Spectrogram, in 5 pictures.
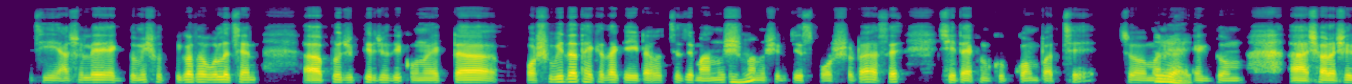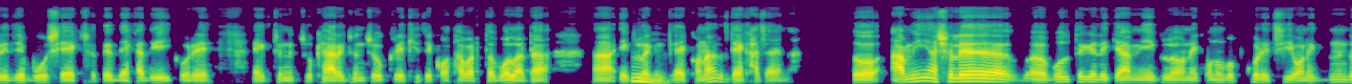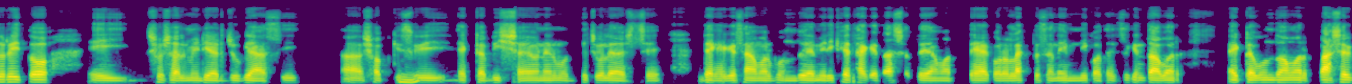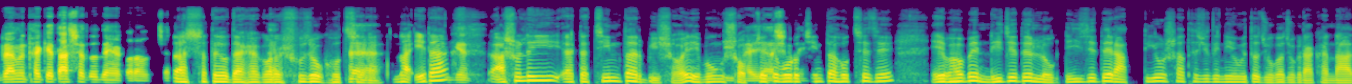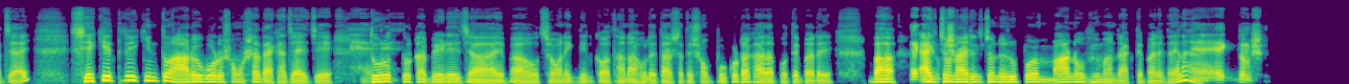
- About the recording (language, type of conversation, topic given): Bengali, podcast, আপনি কীভাবে একাকীত্ব কাটাতে কাউকে সাহায্য করবেন?
- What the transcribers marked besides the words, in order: none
